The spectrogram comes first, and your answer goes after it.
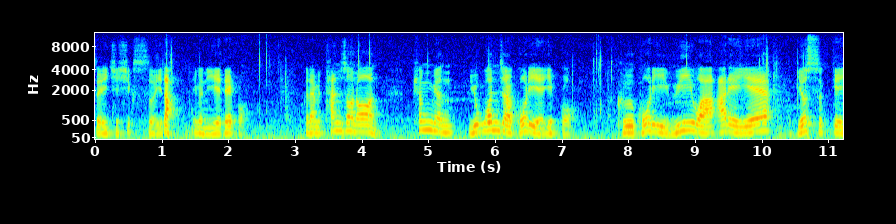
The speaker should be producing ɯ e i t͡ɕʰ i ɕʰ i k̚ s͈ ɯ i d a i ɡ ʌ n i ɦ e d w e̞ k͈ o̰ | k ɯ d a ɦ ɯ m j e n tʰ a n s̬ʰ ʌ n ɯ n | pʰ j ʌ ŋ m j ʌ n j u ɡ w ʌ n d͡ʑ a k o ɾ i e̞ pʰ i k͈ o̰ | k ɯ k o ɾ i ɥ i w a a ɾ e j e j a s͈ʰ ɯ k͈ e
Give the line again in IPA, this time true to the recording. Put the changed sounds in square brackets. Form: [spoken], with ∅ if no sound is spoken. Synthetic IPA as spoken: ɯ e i t͡ɕʰ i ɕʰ i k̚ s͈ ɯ i d a i ɡ ʌ n i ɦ e d w e̞ k͈ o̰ | k ɯ d a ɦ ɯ m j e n tʰ a n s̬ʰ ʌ n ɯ n | pʰ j ʌ ŋ m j ʌ n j u ɡ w ʌ n d͡ʑ a k o ɾ i e̞ [∅] i k͈ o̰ | k ɯ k o ɾ i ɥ i w a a ɾ e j e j [ʌ] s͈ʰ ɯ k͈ e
